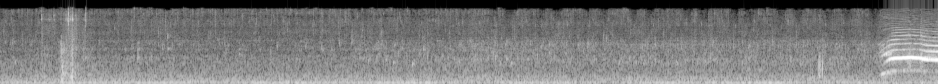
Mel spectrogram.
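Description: A faint, steady hiss with a light click about a second in. Near the end a loud, high-pitched squeal rises in and holds.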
